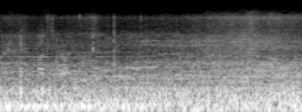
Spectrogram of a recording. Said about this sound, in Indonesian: setengah jam isinya suara motor enggak ini ada backsoundnya backsound motor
